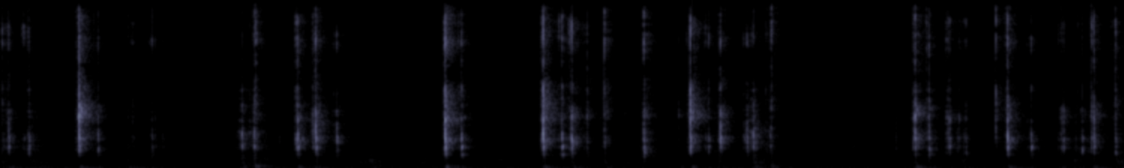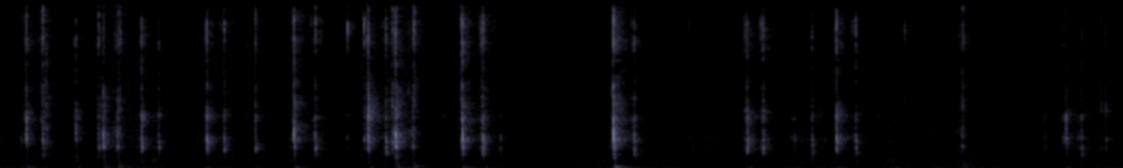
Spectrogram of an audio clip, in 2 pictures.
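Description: Fingertips of both hands touch-type on a black full-size plastic computer keyboard, pressing the keys over and over. The result is bursts of short, bright, crisp key clicks that die away almost instantly, separated by brief pauses, with very little low end.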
